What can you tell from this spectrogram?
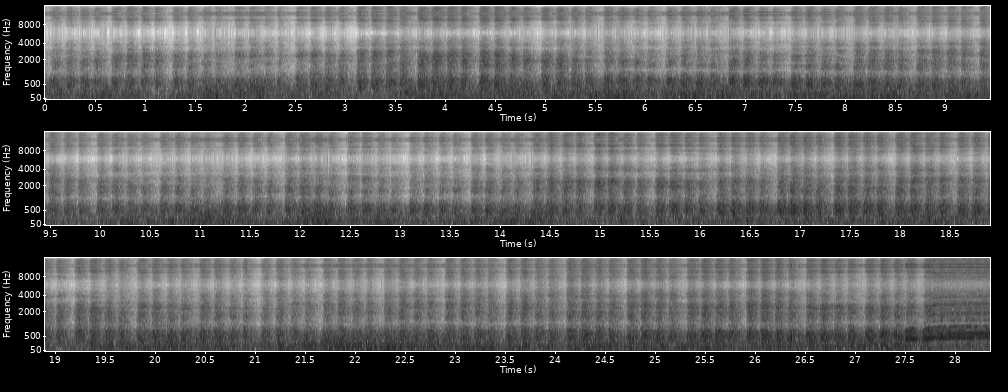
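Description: Large-scale garden-railway model of a narrow-gauge steam locomotive running along ballasted track, heard on board: a steady rumble and rattle of wheels and running gear. Near the end a multi-tone whistle starts, sliding up briefly before holding its chord.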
